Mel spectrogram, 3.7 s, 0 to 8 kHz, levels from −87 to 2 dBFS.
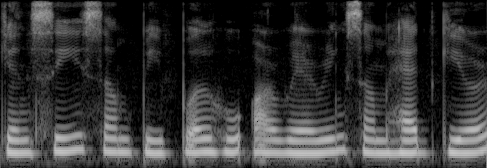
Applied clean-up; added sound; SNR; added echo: neural mask model Resemble Enhance denoiser.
